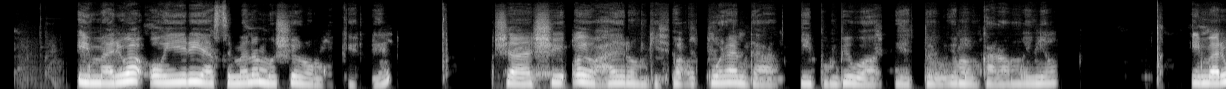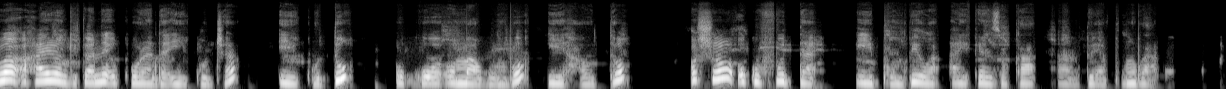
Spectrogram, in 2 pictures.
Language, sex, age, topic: Oshiwambo, female, 18-24, finance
